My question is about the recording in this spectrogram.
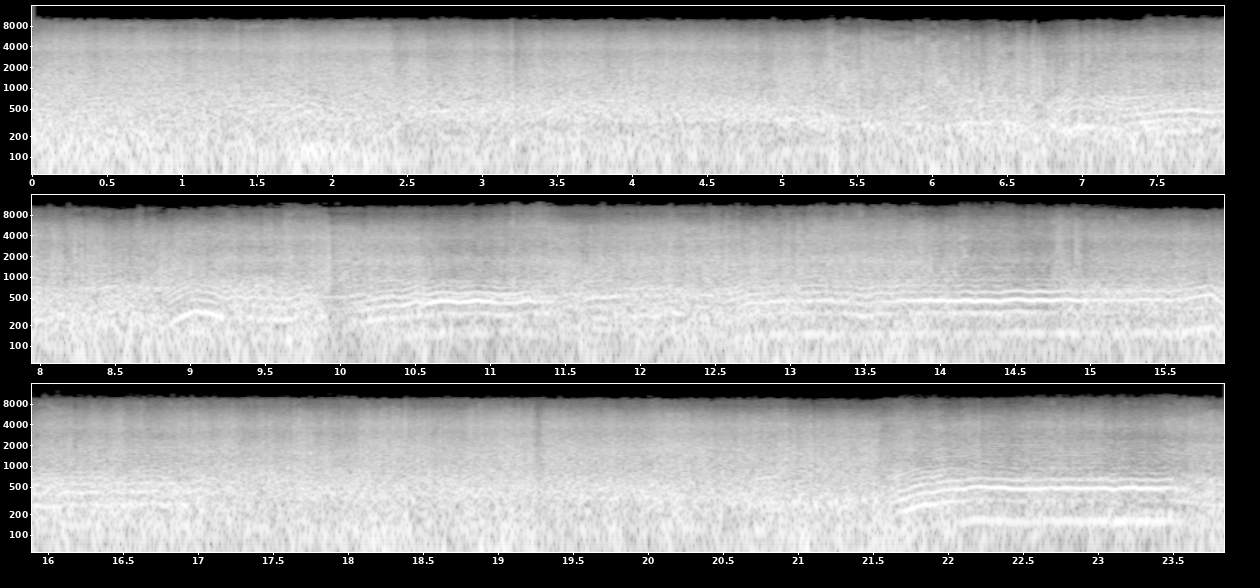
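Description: Two-stroke enduro motorcycle engine being ridden off-road, revving up and down with the throttle, its pitch climbing and falling several times, over a dense rushing noise.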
